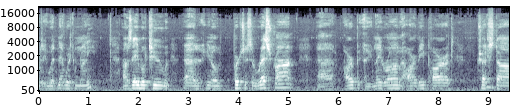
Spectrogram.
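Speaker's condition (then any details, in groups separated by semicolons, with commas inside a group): No condition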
